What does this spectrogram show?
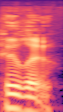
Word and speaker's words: Hulu: How do you say this in Portuguese? Hulu. Okay. In English, we say Hulu.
